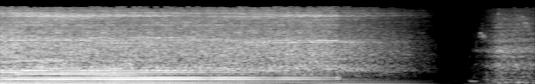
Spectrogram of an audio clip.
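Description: The held final chord of a TV sports programme's theme music, ringing out and fading away over about three seconds, followed by a brief silence.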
